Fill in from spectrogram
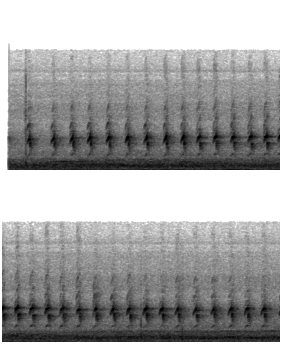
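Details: Prinia, locally called prenjak lumut, giving a long run of sharp, high chipping notes about five per second in a steady rhythm. A low rumble of background noise sits underneath.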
